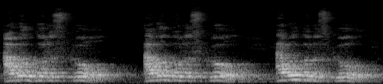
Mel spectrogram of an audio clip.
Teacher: T 발음을 플랩해서 하는 경우가 굉장히 많습니다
